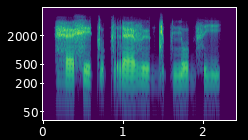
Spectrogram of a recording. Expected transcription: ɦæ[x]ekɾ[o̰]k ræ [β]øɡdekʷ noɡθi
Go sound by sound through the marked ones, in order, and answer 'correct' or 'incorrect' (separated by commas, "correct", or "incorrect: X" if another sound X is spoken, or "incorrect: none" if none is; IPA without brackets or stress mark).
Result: correct, correct, correct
